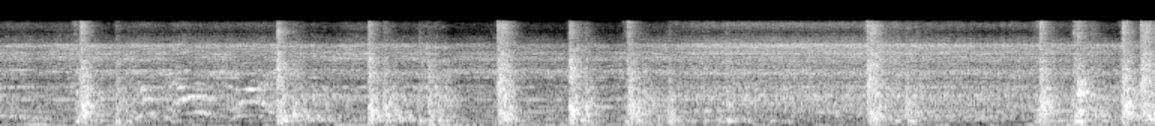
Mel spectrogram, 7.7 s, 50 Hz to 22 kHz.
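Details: Pinball machine after correcting self-test setting 18 to three, which fixed a horrible speaker noise: sharp, irregular playfield clacks and thumps over clean game audio, no harsh buzz; normal game sounds.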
